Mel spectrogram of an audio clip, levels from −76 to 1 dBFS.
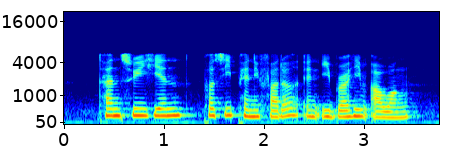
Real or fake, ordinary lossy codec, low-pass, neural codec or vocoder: real; none; 5.4 kHz; none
